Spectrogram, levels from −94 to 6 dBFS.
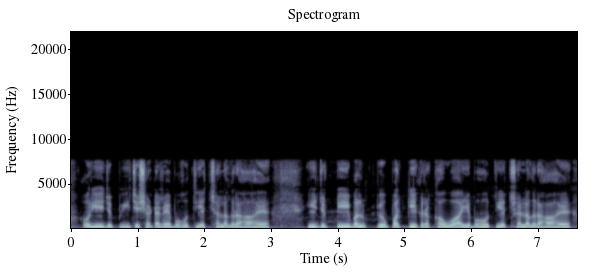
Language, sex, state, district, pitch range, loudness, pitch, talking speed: Hindi, male, Uttar Pradesh, Jyotiba Phule Nagar, 140-150 Hz, -24 LUFS, 145 Hz, 220 wpm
